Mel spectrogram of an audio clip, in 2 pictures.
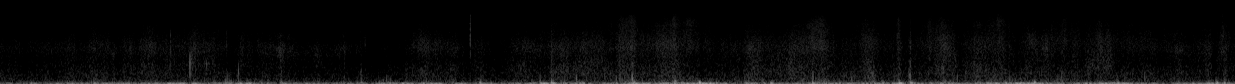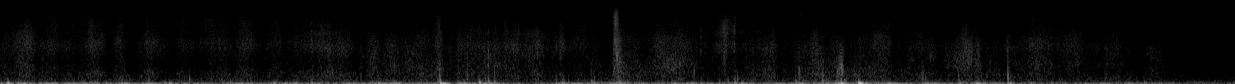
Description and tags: rustle.Scarf 1
recordings of various rustling sounds with a stereo Audio Technica 853A
cruble, noise, paper, rip, rustle, scratch, tear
